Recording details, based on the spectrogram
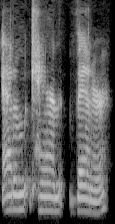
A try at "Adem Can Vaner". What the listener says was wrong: It's actually pronounced Jun, but that's fine. My second name. Vaner, exactly.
